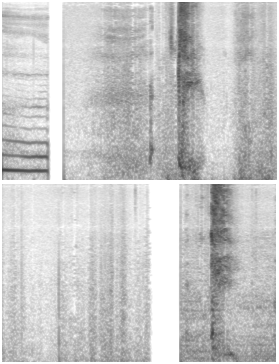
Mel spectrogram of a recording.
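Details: A person sneezing repeatedly: two sharp, explosive bursts of air through the nose and mouth, with background music at the start.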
